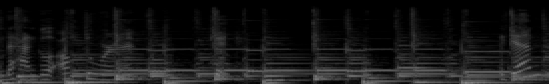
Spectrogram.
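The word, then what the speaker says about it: 개: The Korean term for dog is ge. Again, it's ge. This is composed of just one syllable.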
